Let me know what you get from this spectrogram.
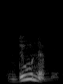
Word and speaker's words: dunamis: The Greek word for miracle is dunamis, pronounced dunamis. The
